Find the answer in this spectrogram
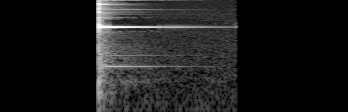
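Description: Dead silence, then a single bright electronic chime about a second in, a ding that rings out and fades over about a second and a half: the channel's end-screen sound effect.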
